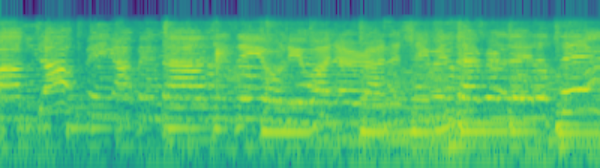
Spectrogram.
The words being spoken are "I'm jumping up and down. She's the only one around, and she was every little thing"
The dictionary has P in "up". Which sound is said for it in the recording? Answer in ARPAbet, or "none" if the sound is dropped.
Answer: B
